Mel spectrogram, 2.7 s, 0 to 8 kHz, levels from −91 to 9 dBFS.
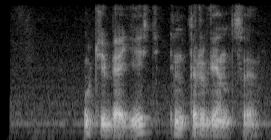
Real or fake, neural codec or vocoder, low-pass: real; none; 7.2 kHz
